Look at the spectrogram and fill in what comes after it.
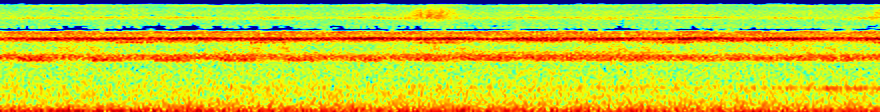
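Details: New England summer crickets produce a sustained, piercing trill that barely varies, joined by one short, faint higher flutter midway, all above a gentle low rumble.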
